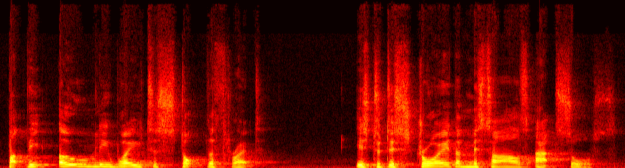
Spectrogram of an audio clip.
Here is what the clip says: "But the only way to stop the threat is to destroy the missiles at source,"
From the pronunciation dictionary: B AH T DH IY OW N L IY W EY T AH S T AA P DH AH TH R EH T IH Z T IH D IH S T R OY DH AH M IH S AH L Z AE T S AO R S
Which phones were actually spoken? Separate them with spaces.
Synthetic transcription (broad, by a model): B AH T DH IY OW N L IY W EY T AH S T AA P DH AH TH R EH T IH Z T IH D IH S T R OY DH AH M IH S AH L Z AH T S AO R S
